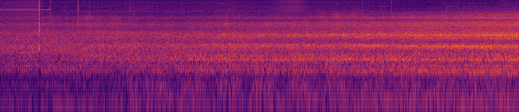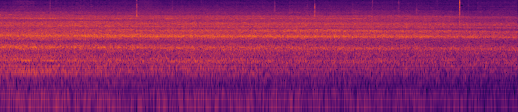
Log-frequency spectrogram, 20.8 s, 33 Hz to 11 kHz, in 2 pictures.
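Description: Class 91 electric locomotive hauling Mark 4 coaches, passing at speed with a steady rush of wheel and rail noise. It builds to its loudest as the locomotive goes by about halfway through, then holds as the coaches run past.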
